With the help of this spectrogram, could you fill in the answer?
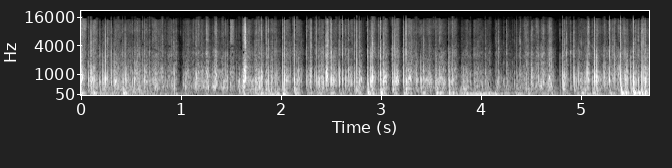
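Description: Rapid fingertip tapping with crossed hands on a black padded workout bench seat of vinyl over foam. The taps come as a dense, continuous run of soft, muffled thuds with short decays and a low-mid body, punctuated by a few sharper, louder hits.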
